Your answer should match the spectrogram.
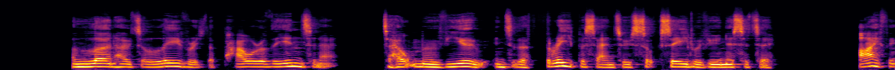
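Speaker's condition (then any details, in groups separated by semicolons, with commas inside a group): No condition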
